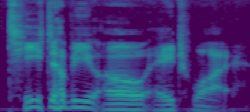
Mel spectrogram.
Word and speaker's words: Twohy: I think it's Towie. It's Twohy.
